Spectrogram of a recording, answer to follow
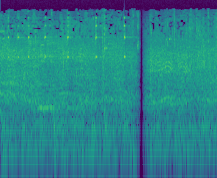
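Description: Basketball bouncing on a hardwood court amid steady arena noise with voices. The sound drops out abruptly for a moment about three seconds in, at an edit cut.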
